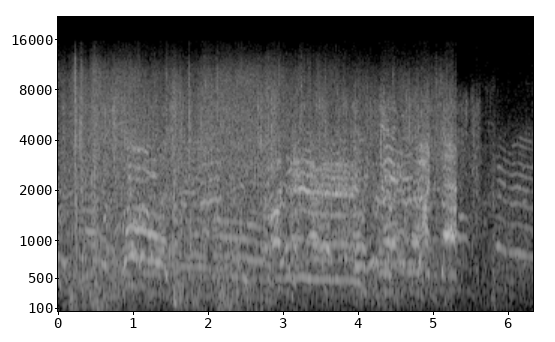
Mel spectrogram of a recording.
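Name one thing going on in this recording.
Water splashes loudly close by.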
